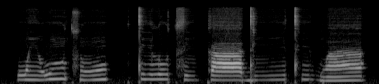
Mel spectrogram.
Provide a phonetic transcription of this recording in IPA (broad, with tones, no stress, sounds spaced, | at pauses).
w ĩ˨ w ũ˦ t͡s ũ˨˦ | t i˦ l u˦ t͡s i˨ k aː˨ d iː˨˦ tʰ i˦ ɡʷ ã˨˦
